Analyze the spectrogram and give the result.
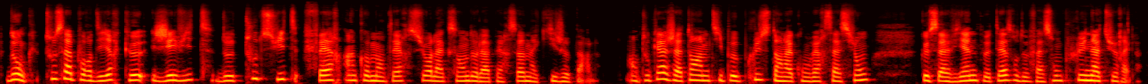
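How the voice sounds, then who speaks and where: A woman from France with a French accent, a podcast host and language teacher, talking through a conversational lesson in a thoughtful, musing way with frequent pauses. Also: a little high, darkish tone, dry recording, studio quality.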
